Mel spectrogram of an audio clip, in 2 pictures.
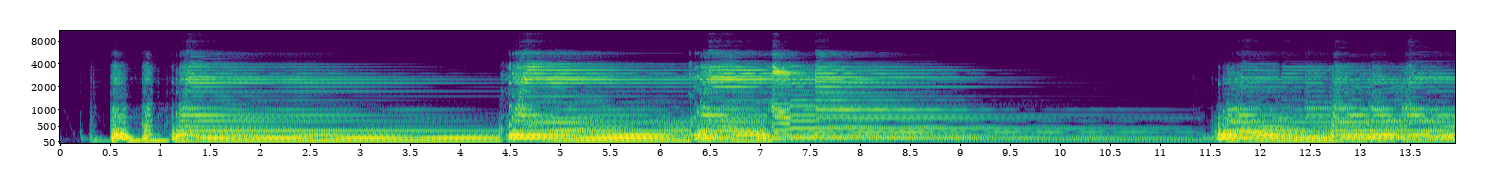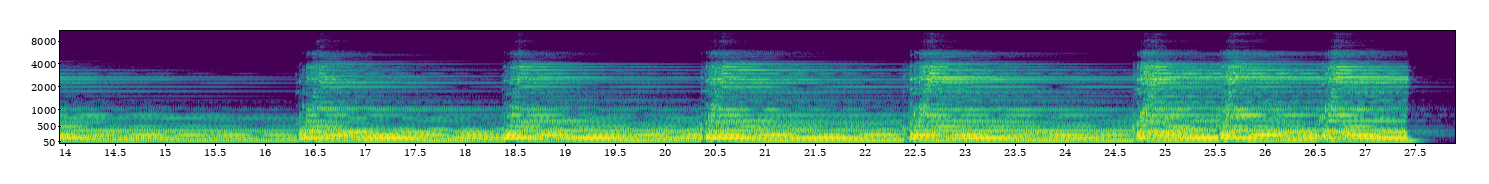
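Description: Distorted electric guitar through a Special Cranker distortion pedal while its tone knob is swept up and down: a few loud strummed chords and notes that ring out with long, gritty sustain, heard alone.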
